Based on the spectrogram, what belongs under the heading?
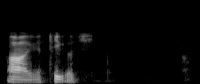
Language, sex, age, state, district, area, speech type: Odia, male, 45-60, Odisha, Malkangiri, urban, conversation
